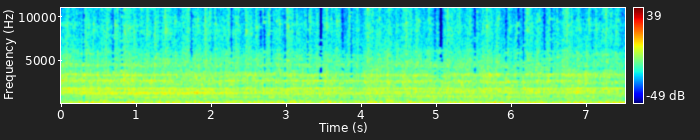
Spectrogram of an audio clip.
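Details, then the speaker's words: 1975 Ford Ranchero after starter relay and starter motor replaced: steady even idle, smooth low rumble, no knocks, misses or squeals; runs nicely though idle should be a little higher. "running nicely the truck's still on [Music] it should be a little bit higher everything's running nicely"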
